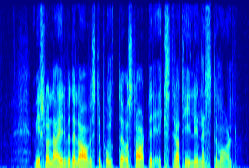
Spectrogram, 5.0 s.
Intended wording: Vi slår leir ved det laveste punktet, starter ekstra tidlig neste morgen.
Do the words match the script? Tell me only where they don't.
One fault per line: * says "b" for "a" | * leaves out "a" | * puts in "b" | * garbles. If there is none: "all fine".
* puts in "og"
